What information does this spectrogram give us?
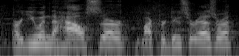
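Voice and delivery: normal talking voice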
